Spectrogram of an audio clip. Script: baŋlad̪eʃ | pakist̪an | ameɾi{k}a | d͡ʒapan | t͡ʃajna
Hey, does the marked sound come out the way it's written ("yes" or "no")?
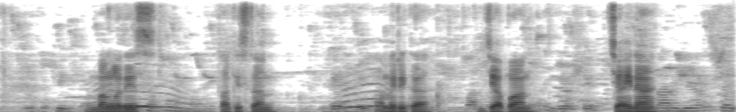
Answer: yes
